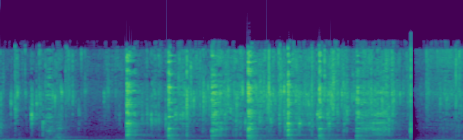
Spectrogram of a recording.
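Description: Sliced green chillies fry in hot oil with cumin seeds, a continuous close sizzle broken by repeated scraping strokes of a spoon stirring the pan.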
